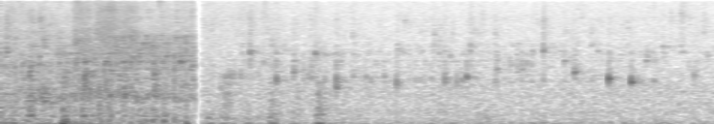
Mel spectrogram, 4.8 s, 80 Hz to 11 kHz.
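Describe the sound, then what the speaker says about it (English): Beer wort dripping and trickling as brewing grains are strained into a fermentation vessel, quiet and close, with a brief splash followed by scattered irregular drips. "just keep going, straining all the grains until you get about 10 litres of liquid"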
